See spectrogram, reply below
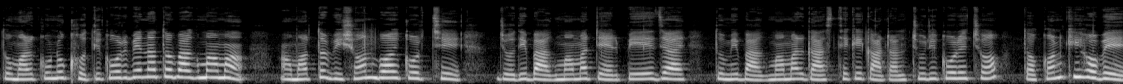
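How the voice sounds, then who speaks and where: A high-voiced fox wife from a children's cartoon, acted by a woman. She is devoted and anxious, fretting and pleading as she speaks. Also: measured pace, a little mellow. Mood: surprised, fearful. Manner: fretful, pleading. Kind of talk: children's cartoon character acting.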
